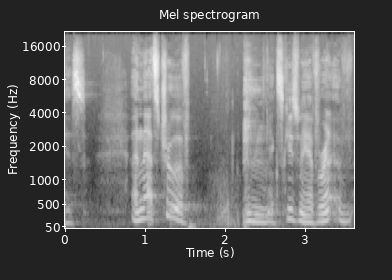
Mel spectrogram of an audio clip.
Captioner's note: coughs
